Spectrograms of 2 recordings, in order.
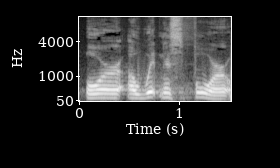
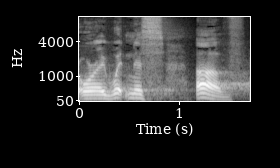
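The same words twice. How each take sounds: First: "for" punched, set against "of"; stress on for. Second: "of" punched, set against "for"; stress on of. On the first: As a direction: lean hard on "for". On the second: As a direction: lean hard on "of". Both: Shown as a demonstration.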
